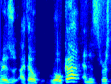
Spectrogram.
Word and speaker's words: Roca: raining there his last name is i thought roca and his first name is is that yes pronounced yes sir it is that's correct yay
